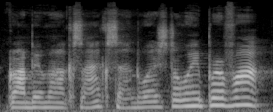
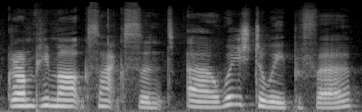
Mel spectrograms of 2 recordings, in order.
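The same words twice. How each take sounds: First: Put-on professor character voice; Professor Lago. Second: Said in the usual way. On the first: Announcing a poll question to viewers, in a professor character's voice. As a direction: read it out in a mannered professor's voice. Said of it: "this would be done in Professor Lago". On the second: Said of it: "so, so sorry".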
